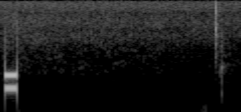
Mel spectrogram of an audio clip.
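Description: A single short, loud touch-tone telephone beep as a caller's call comes in on a show's phone lines, followed by near silence and a couple of faint clicks as the line connects. No one speaks.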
